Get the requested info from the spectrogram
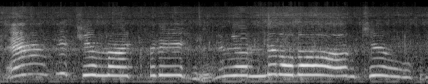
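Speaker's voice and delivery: very high, slow squeaky cackling witch; squeaky witch impression. Streamer retries the witch quote in a very high squeaky voice. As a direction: shriek it like a storybook witch. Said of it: "that was horrible, too".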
